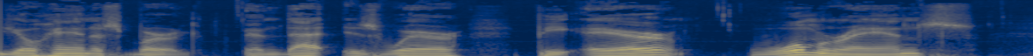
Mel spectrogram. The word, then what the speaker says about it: Pierre Wolmarans: And that is where Pierre Wolmarans, I asked him how to say it, and he said it's close enough.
